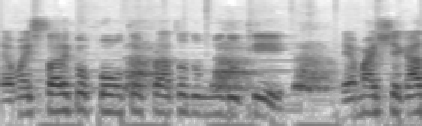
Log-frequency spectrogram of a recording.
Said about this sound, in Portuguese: Esse cachorro não é meu, não. Não sei se que tem um cachorro latindo aí, né? Agora parou.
